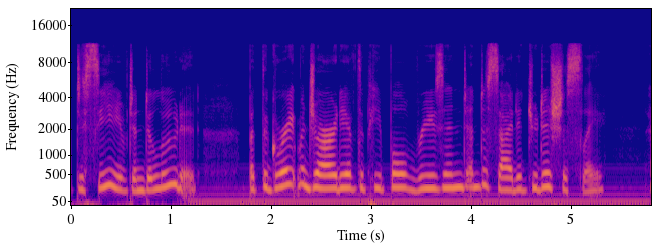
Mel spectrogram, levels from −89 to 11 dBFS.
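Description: From 1.14 s to the end of the clip, mains hum sits under the speech: a steady 50 Hz tone with some low harmonics, roughly 20 dB below the speech level. It points to a ground loop or a nearby transformer coupling the power line into the signal path.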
